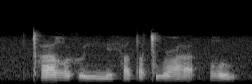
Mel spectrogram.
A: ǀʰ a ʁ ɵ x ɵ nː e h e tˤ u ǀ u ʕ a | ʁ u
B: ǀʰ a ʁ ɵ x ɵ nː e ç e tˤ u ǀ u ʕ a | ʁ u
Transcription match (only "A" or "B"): A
